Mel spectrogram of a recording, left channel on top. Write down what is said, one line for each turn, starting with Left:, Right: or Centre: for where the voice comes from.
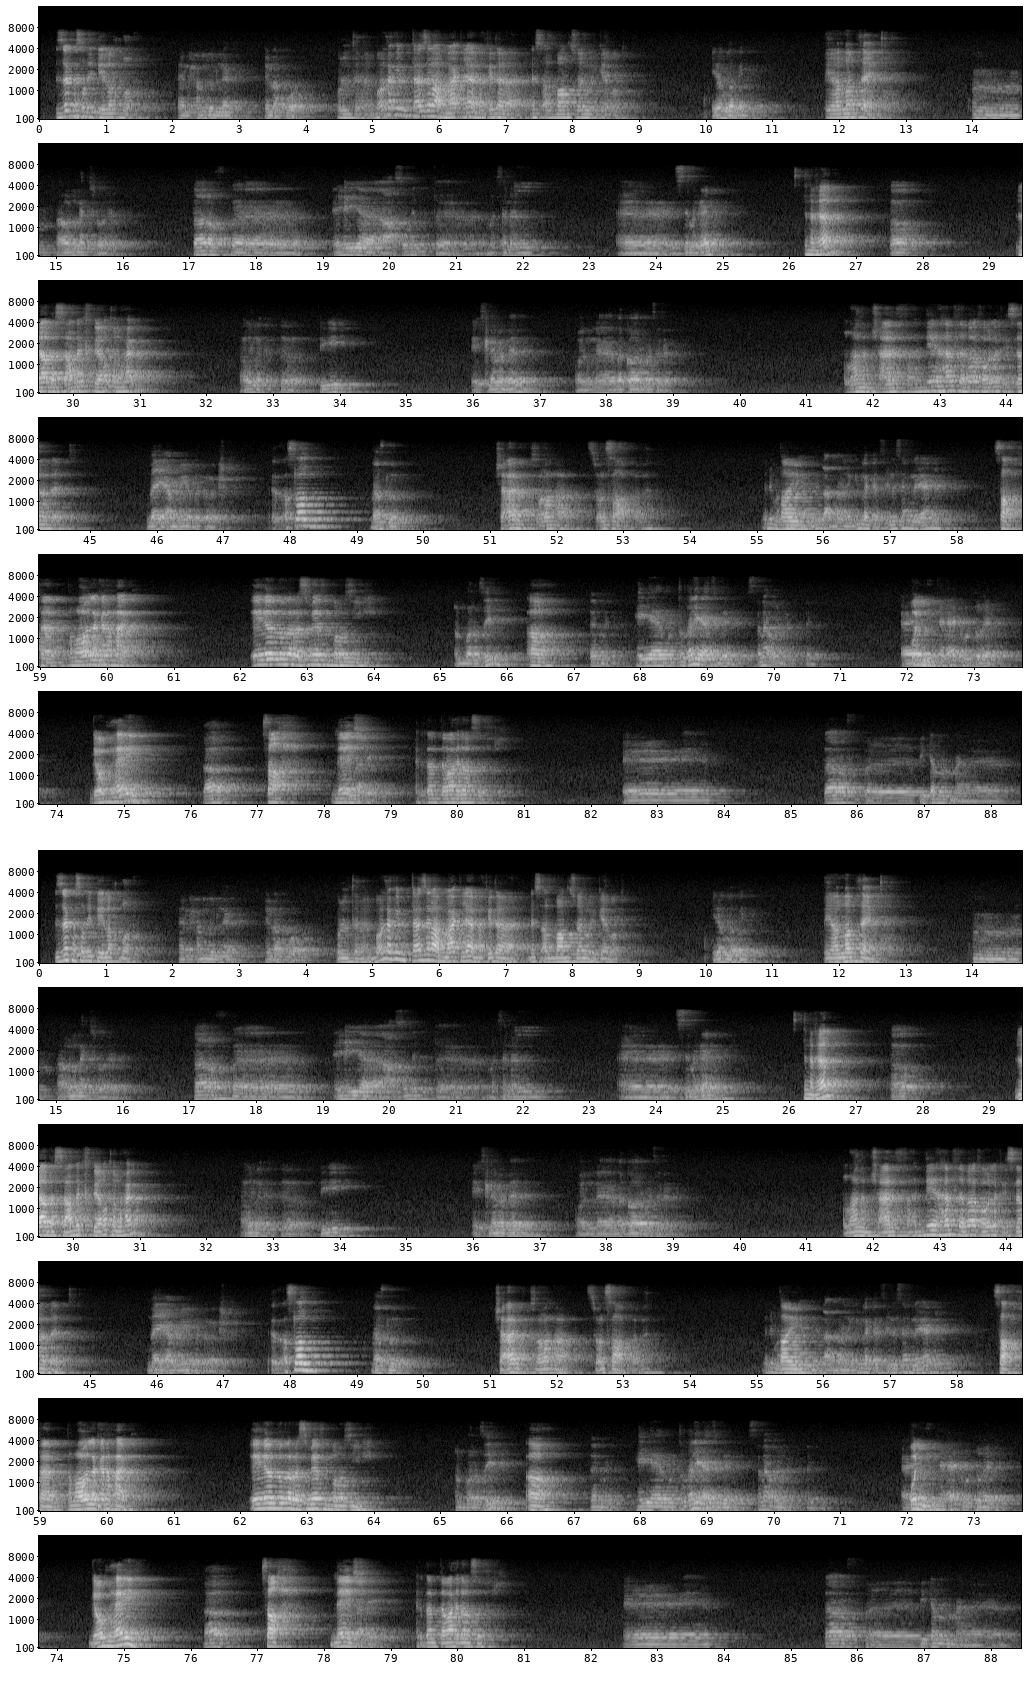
Right: ازيك يا صديقي ايه الاخبار
Left: الحمد لله إيه الأخبار
Right: كله تمام بقول لك ايه كنت عايز العب معاك لعبه كده نسال بعض سؤال واجابه وكده
Left: يلا بينا
Right: يلا ابدا انت
Left: امم هقول لك سؤال تعرف آه، إيه هي عاصمة آه، مثلا آه، السنغال
Right: السنغال
Left: اه
Right: لا بس عندك اختيارات ولا حاجه
Left: هقول لك اختيار في إسلام آباد ولا دكار مثلا
Right: والله انا مش عارف هديها هبدا بقى فاقول لك اسلام اباد
Left: لا يا عم هي دكار
Right: اصلا
Left: أصلا
Right: مش عارف بصراحه سؤال صعب بقى
Left: إيه ما
Right: طيب
Left: احنا بنلعب بقى نجيب لك أسئلة سهلة يعني
Right: صح فعلا طب هقول لك انا حاجه ايه هي اللغه الرسميه في البرازيل
Left: البرازيل
Right: اه
Left: استنى هي برتغالي يا أسباني بس أنا هقول لك استنى آه،
Right: قول لي
Left: بيتهيألي برتغالي
Right: جواب نهائي
Left: اه
Right: صح ماشي
Left: عيب عليك
Right: ده انت واحد
Left: <laughs>
Right: انا صفر
Left: إيه تعرف آه، في كم آه،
